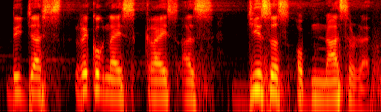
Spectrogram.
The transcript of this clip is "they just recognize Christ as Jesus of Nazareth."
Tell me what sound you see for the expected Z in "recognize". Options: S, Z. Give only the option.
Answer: S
